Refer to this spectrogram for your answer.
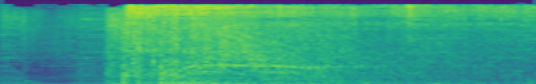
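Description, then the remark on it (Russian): A loud explosion of a robot erupts suddenly after a brief quiet moment, a deep booming blast that rumbles and slowly fades with crackling debris over a couple of seconds. “Произошел взрыв, от которого роботу оторвало руки и ноги.”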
